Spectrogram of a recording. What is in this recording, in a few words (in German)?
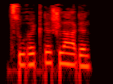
"zurückgeschlagen", German; adjectives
